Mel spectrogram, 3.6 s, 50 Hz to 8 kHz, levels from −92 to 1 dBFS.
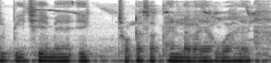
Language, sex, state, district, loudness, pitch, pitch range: Hindi, male, Jharkhand, Deoghar, -15 LUFS, 125 Hz, 125-130 Hz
